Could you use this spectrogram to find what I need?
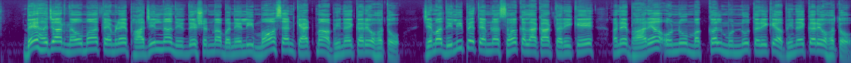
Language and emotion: Gujarati, neutral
